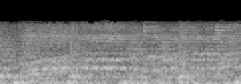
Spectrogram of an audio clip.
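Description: Gospel choir singing with instrumental accompaniment and held low bass notes.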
